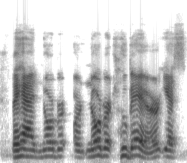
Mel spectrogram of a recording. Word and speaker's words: Huber: my book as they had Norbert or Norbert hubar yes it's actually pronounced H hubar not Huber contrary to popular belief um he had himself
